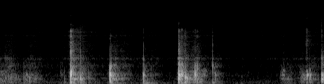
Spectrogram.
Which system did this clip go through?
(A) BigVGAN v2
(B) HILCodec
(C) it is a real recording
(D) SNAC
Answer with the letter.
B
